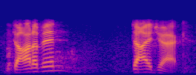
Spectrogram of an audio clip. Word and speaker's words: Donovan Dijak: Donovan Dijak. Did I say that right, Sean? – Yes.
